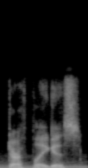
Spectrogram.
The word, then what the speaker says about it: Plagueis: I pronounced that wrong. Darth Plagueis.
